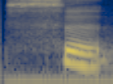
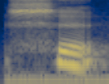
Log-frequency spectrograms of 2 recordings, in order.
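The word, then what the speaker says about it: ㅅ: is a, o, u, then this letter should be pronounced as s. So sa, so, su, s. But if you combine it with the vowels from the second group, like ya, yo, yu, i, then you should pronounce this letter as sh.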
